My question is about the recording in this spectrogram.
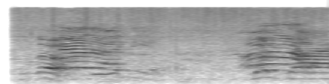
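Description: Excited high-pitched voices exclaim twice over the fizz of birthday cake fountain sparklers burning.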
